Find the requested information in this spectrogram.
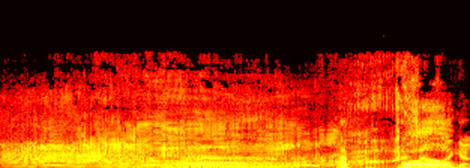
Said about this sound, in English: here he is with his fart of the day.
